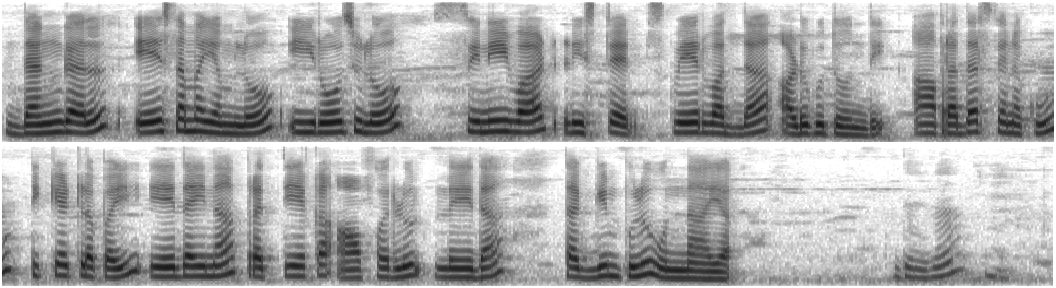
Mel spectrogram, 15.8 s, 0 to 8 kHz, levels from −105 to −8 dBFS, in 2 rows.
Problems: constant background noise, background conversations at intervals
